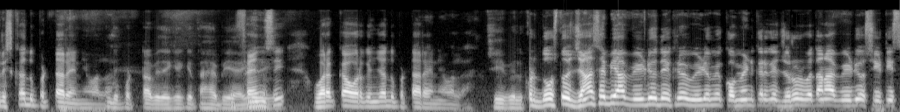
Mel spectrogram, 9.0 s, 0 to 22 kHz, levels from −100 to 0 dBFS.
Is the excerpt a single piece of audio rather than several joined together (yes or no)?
no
